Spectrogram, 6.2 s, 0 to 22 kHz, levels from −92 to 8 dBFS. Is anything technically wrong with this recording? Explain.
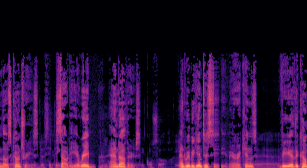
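Yes. AAC frame loss with concealment occurs at 1.80–2.05 s and, more scattered, at 4.23–4.65 s. The decoder patches missing frames from the last good spectrum, leaving smeared, phasey gaps, with runs of up to about 150 ms in the second event.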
